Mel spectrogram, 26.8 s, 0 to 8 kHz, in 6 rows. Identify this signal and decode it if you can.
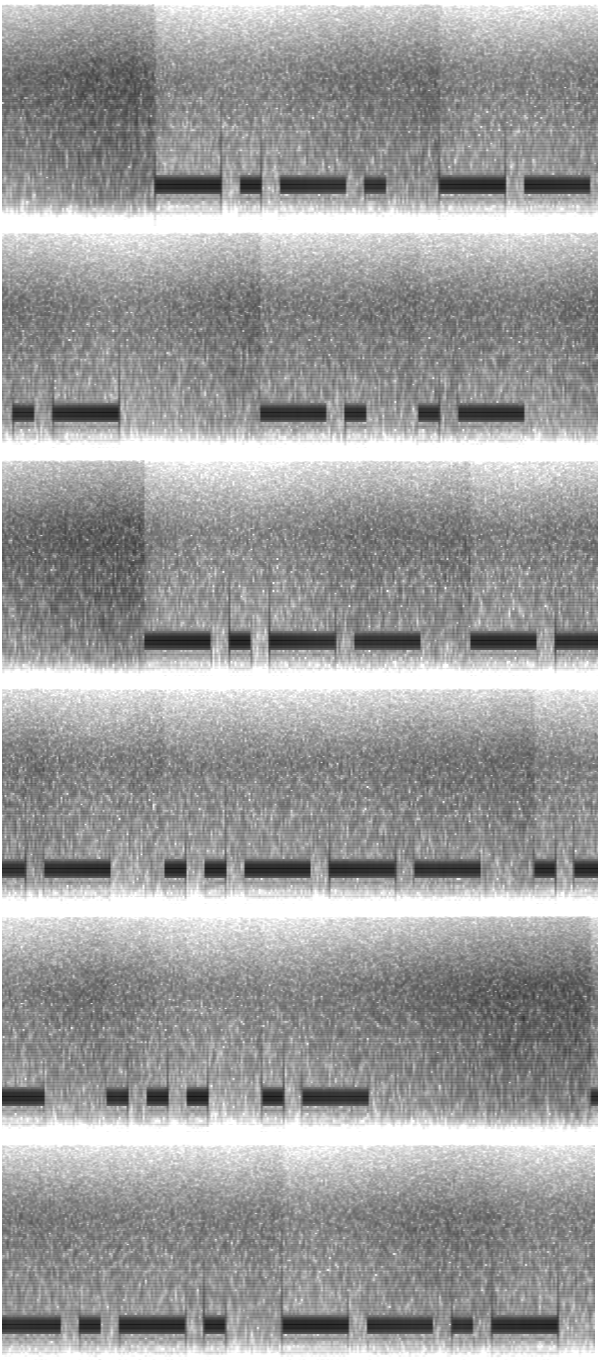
Morse code, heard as a keyed tone, hand-sent with a paddle, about 8 wpm, 550 Hz, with radio static. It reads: CQ NA YO2ASA CQ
